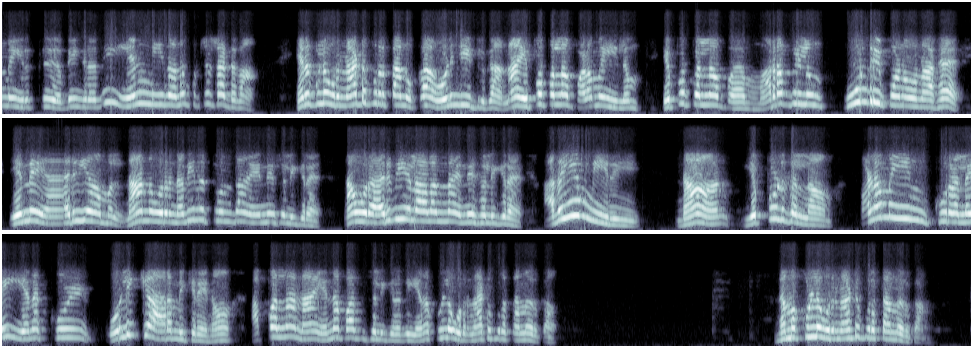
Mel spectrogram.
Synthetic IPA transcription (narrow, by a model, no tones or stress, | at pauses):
mɐɪɪɾɯkːɯɐpːɐɽɪŋɡɪɾɐðɯɛnmiːðãːnɯ̃ːkʊʈrɐsaːʈːɯt̪ãː | ɛnɐk̬ːɯɭːɐɔɾɯnaːʈ̬ːɯpːɯrɐt̪ːaːnʊkːaːɔɻɪɲd͡ʒɪjɪʈ̬ːɯɾɯk̬ːãːnãːɛpːɐpːɐɛlːãːmpɐɻɐmɐjɪlɯm | ɛpːɐpːɛlːãːmɐrɐpːɪlɯm | uːɳdripːoːɳɐʋɐnaːɣɐ | ɛnːɐɪɐɐɾɪjaːmɐlnaːnɔɾɯnɐʋiːnɐt̪ːɯʋɐmt̪̬ãːɛnːɐɪsɔlːɪk̬ːɪɾẽː | nãːɔɾɯɐɾɪʋɪjɐlaːlɐmt̪ãːɛnːɐɪsɔlːɪk̬ːɪɾẽː | ɐðɐjɯmmiːði | naːnɛpːɔɻɯðɛlːaːm | pɐɻɐmɐjɪnkʊɾɐlɐɪɛnɐkːɯɭ | ɔɭɪkːɐaːɾɐmbɪkːɪɾeːnoː | ɐpːɐɛlːãːnãːɛnːɐpaːɾt̪ɯs̬ɔlːɪk̬ːɪɾɐðɯɛnɐkːɯɭːɐɔɾɯnaːʈːɯp̬ːɯɾɐt̪ːaːnɐɪɾɯkːã̰ː | nɐmɐkːɯɭːɐɔɾɯnaːʈ̬ːɯp̬ːɯɾɐt̪ːaːnɐɪɾɯkːã̰ː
